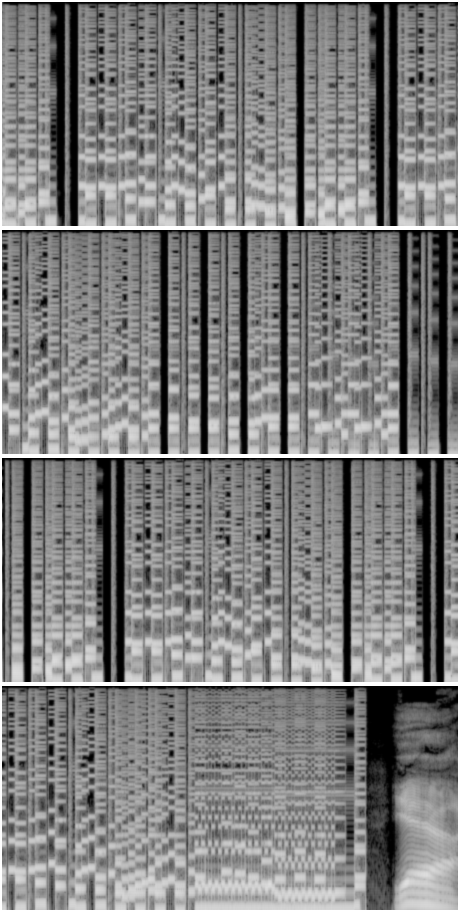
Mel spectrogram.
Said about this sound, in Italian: Ma adesso ci sentiamo un po' di jazz. Anzi di NES.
